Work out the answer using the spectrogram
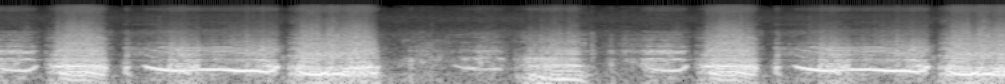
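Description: Rhinoceros vocalizing: loud calls whose pitch wavers and bends, alternating with harsh, noisy blasts of breath. The same sequence of calls repeats about every five seconds.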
